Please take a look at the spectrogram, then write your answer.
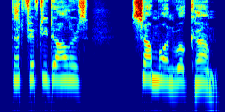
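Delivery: high, desperate pleading; frightened cry. A narrator's reading. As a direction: keep crying out in fear. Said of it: "she cried".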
